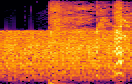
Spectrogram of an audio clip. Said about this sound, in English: But anyway, we have my parents here. The applause is for you.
